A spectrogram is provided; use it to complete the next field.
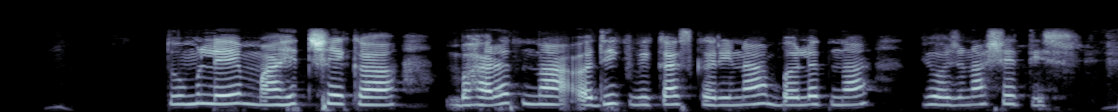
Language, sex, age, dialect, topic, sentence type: Marathi, female, 31-35, Northern Konkan, banking, statement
